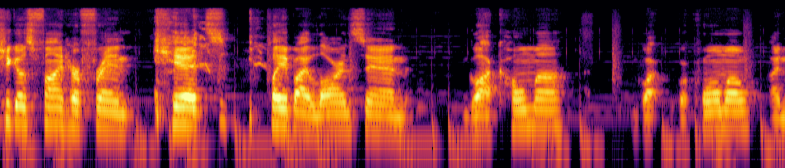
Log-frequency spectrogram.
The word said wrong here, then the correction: Giacomo: It's like G-I-A-C-O-M-O. You try pronouncing it. – Giacomo? – That. Yeah, we'll go with that.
